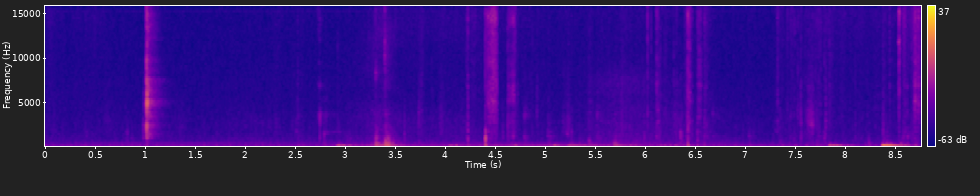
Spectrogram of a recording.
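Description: Handling noise from a handheld camera: scattered light clicks and scuffs with low thumps starting about three seconds in, the loudest thump near the end, over a faint steady hum.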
